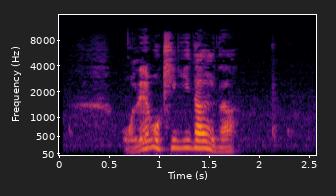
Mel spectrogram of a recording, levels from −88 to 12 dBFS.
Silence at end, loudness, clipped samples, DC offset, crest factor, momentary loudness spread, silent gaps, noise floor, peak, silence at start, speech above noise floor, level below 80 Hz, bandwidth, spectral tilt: 0.8 s; -21 LUFS; under 0.1%; under 0.1%; 22 dB; 24 LU; none; -53 dBFS; -2 dBFS; 0.35 s; 32 dB; -66 dBFS; 10.5 kHz; -4.5 dB/octave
